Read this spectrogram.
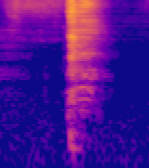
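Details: A single short, moderately forceful voluntary cough from an adult, given on request during an abdominal examination checking for hernias, in a quiet room.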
